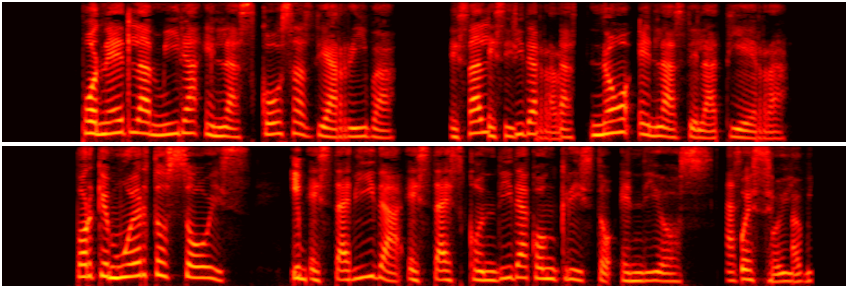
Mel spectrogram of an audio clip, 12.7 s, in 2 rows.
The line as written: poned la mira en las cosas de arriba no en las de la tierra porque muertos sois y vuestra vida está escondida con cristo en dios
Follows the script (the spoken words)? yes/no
no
